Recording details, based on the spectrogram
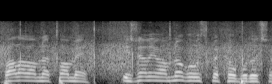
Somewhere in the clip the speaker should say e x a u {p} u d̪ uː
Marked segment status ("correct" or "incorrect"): incorrect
